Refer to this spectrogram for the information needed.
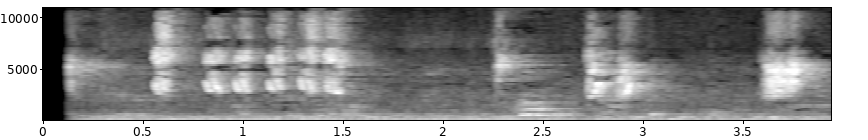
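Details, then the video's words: Olive-backed sunbird (kolibri ninja) song used as a tutor recording for songbirds: bursts of high, thin chirps and trills in short clusters, with a faint low murmur underneath. "masteran burung Kolibri ninja"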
